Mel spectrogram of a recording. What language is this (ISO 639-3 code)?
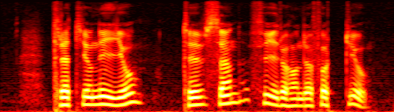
swe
